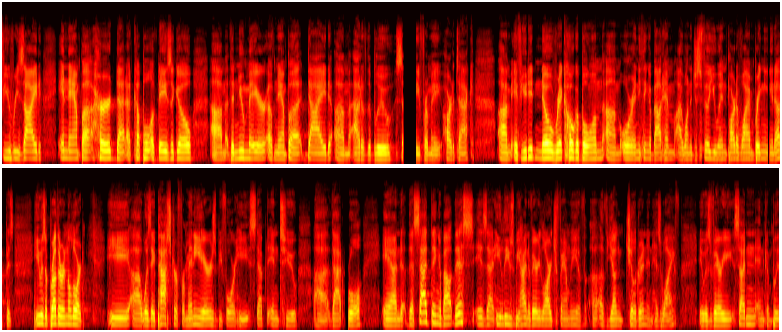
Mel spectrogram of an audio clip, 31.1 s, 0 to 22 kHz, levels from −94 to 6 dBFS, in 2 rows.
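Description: A digital broadcast dropout mutes the sound at 8.01 s for 0.26 s, again at 15.30 s for 32 ms, and at 22.41 s for 64 ms. Each time the receiver stopped getting usable frames and went silent behind an 8 ms fade, and the programme then resumed further on with the gap's material gone. The hole lengths are whole multiples of 32 ms, which points to frame-sized losses. The silence is not papered over with repeated or smeared sound, as concealment would be.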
